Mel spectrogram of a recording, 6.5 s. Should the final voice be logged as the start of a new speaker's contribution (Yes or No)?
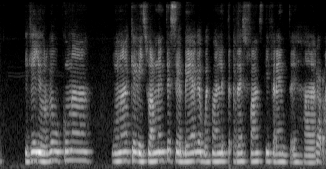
No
